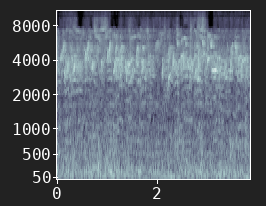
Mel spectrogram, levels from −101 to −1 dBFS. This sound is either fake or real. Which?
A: fake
